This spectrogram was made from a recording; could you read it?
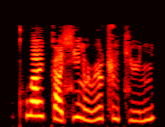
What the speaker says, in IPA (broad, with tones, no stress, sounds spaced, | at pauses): kʰ w a˥ ɪ̯ k ä˨˩ ɕ i˥˩ l u˩ ɻ ɻ̩˥ ʈ͡ʂ ʊ˨ ŋ t͡ɕ y˧˥ n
